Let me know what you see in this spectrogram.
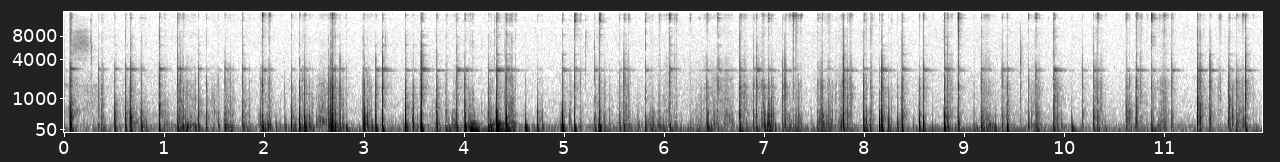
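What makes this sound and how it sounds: A painted, glittery Christmas ornament that is shedding glitter is tapped in quick, uneven bursts for about twelve seconds. The taps are short, light and clinky, with almost no ring and most of their energy low in the range.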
